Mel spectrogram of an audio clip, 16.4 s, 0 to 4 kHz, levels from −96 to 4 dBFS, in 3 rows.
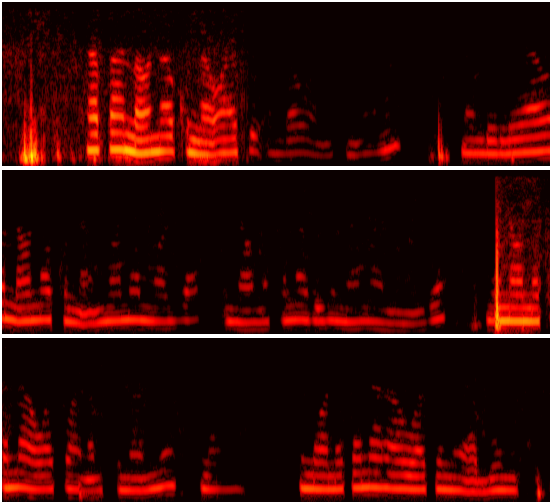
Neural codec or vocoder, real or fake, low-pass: none; real; 3.6 kHz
